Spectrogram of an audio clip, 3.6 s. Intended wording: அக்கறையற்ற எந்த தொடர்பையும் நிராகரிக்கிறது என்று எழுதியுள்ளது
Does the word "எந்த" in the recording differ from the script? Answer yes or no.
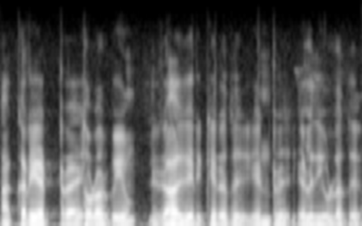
yes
